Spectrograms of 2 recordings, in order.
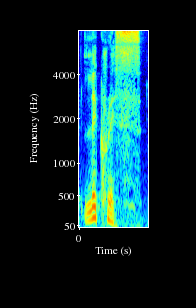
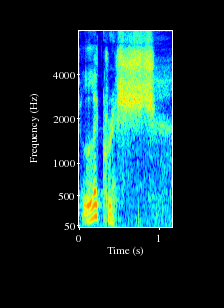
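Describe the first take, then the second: First: The word ends with an s sound. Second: The word ends with an sh sound. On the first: The speaker calls it right. "you say licorice" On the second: The speaker calls it wrong. "We say licorice. But there's not an SH at the end of it"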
